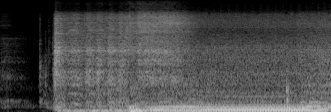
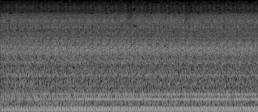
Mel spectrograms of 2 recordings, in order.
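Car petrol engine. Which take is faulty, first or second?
second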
